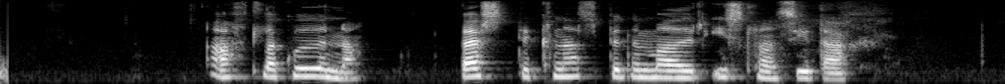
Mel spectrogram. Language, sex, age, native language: Icelandic, female, 40-49, Icelandic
